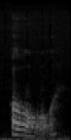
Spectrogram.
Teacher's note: Notice that my lips are very rounded. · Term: long O sound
